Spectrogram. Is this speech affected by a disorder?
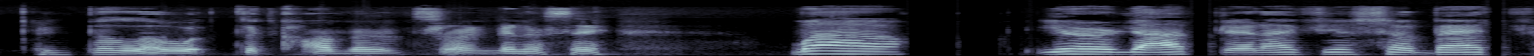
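Yes: cerebral palsy; wheelchair user.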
